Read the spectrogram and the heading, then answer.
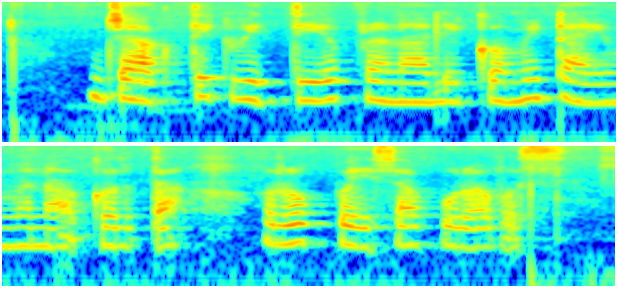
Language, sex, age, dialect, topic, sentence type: Marathi, female, 31-35, Northern Konkan, banking, statement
